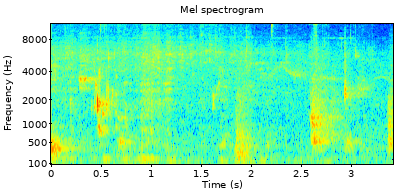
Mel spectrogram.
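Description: Water poured into a kitchen bowl, faint splashing and trickling with a few brief bursts, heard quietly and up close without talk.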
